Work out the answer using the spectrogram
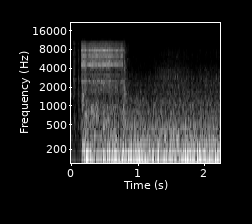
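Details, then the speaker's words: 1986 Ford dump truck, 36 years old, started in neutral: a short crank, then it catches at once and settles into a strong, even diesel rumble; a clean, easy start with good air pressure. "well that started too easy at all wow she runs good though"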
